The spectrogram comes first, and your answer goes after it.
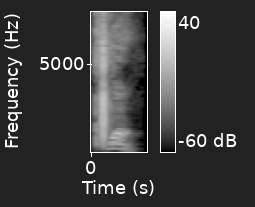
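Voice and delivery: soft syllable demo point; isolated syllable. Shown as a demonstration. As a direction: model point with nasal oin. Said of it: "Deuxième syllabe".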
